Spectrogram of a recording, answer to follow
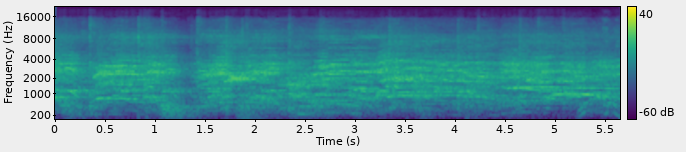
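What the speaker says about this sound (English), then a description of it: "This crowd is calling for him." A live wrestling show crowd cheers and shouts steadily throughout, a dense roar of many voices in an indoor venue with no break.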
